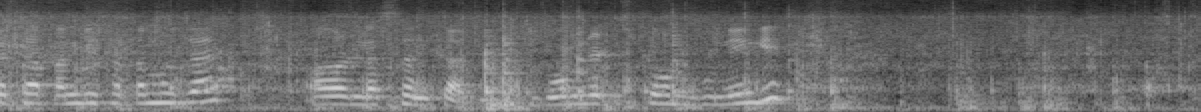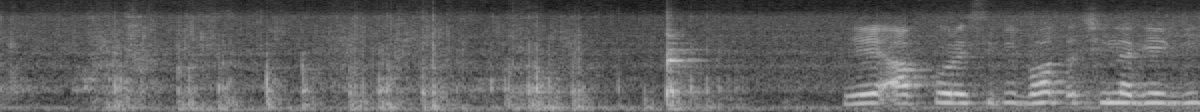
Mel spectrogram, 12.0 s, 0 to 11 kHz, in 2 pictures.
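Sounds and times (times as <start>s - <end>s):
soft sizzle: 0.0s - 12.0s
spoon scraping a metal pot: 0.4s - 9.6s.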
